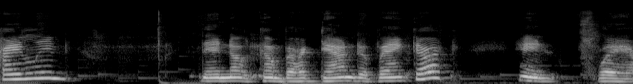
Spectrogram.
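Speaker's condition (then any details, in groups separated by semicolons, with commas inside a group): Traumatic brain injury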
